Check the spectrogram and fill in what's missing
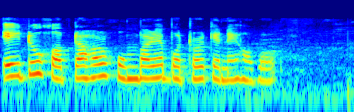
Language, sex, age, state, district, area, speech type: Assamese, female, 30-45, Assam, Jorhat, rural, read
